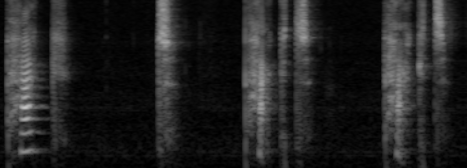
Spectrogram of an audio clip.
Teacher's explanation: That ed ending sounds like a T.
